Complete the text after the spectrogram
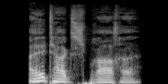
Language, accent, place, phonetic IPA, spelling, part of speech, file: German, Germany, Berlin, [ˈaltaːksˌʃpʁaːxə], Alltagssprache, noun, De-Alltagssprache.ogg
- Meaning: everyday language, everyday speech, plain language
